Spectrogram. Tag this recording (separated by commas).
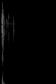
Glass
